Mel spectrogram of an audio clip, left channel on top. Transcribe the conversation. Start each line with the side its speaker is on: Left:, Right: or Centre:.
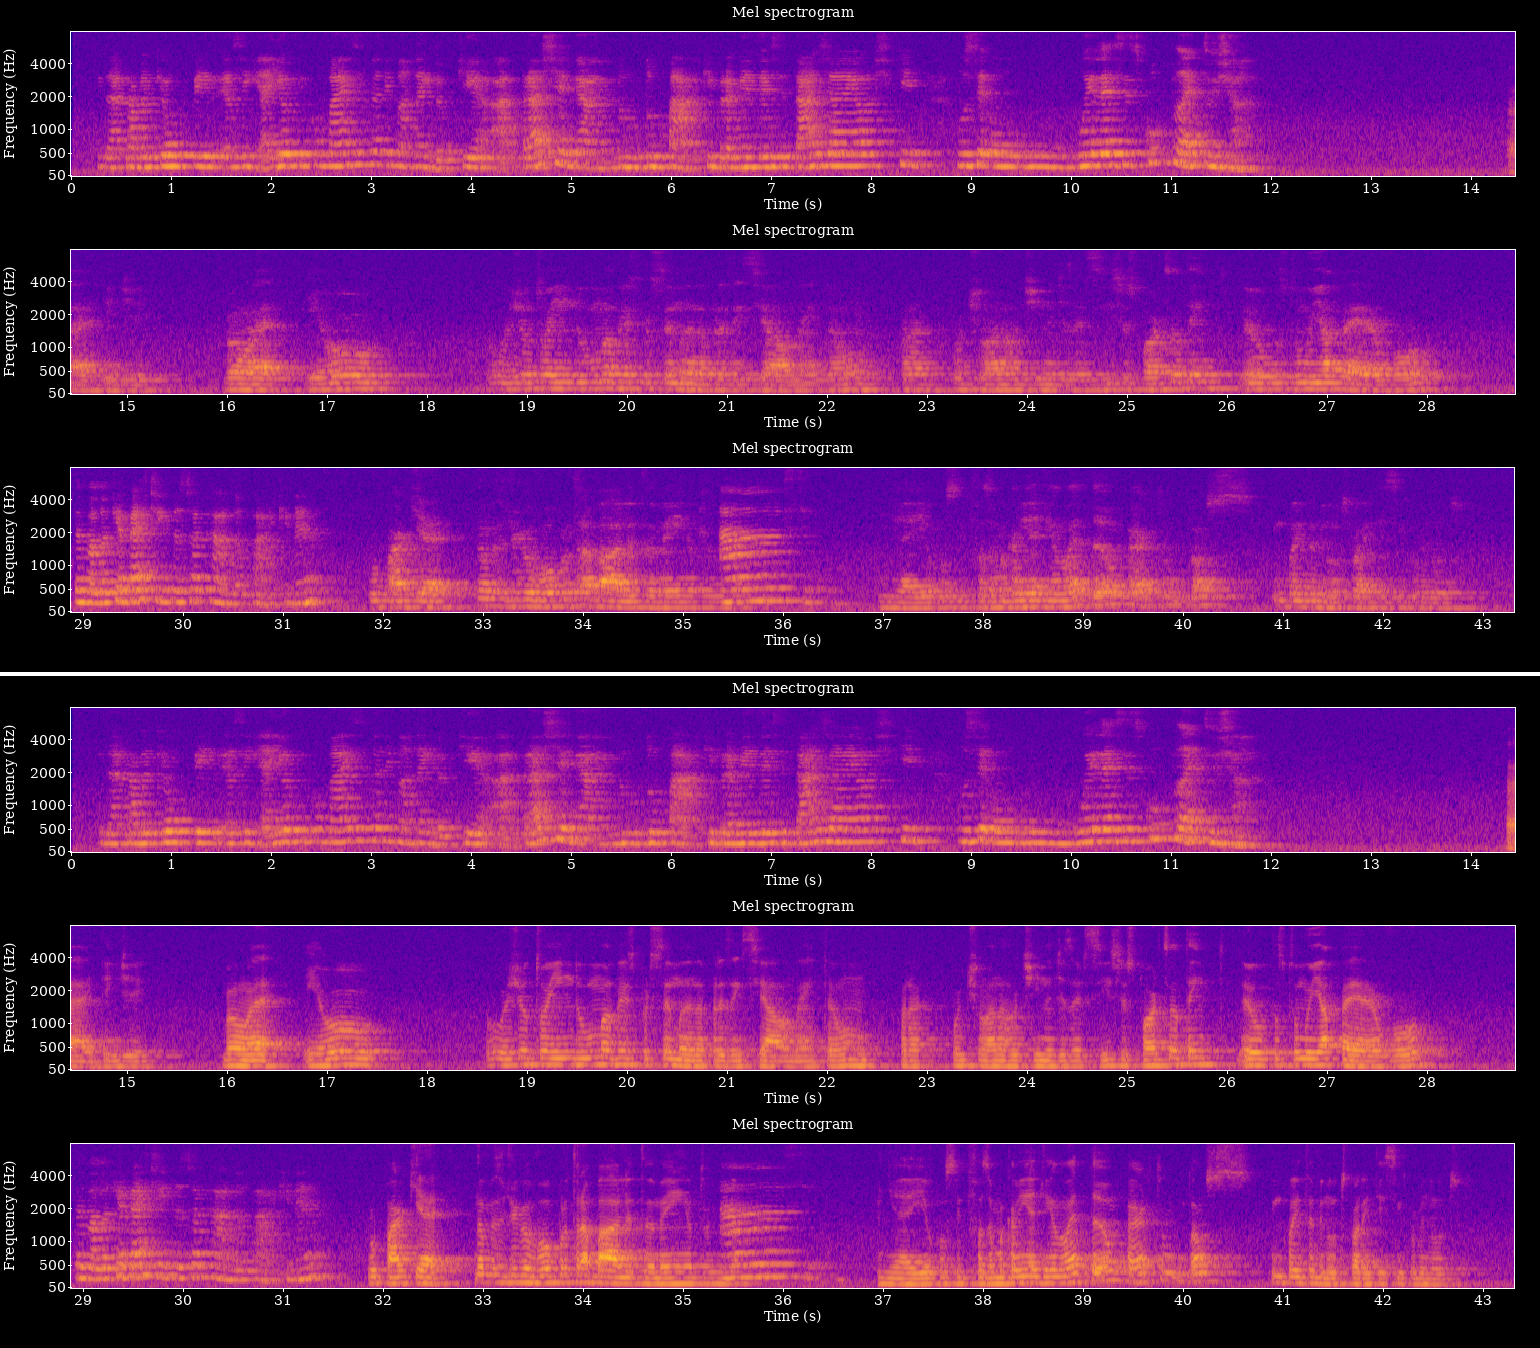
Left: E daí acaba que eu, per- assim, aí eu fico mais desanimada ainda, porque para chegar no, no parque, para me exercitar, já é, eu acho que um, se- um, um um exercício completo <laughs> já.
Right: é, é, é, entendi. Bom, é, eu hoje eu tô indo uma vez por semana presencial, né? Então, para continuar na rotina de exercício, esportes, eu tento, eu costumo ir a pé, eu vou.
Left: Você falou que é pertinho da sua casa o parque, né?
Right: O parque é. Não, mas eu digo, eu vou pro trabalho também, eu tô indo.
Left: Ah, sim.
Right: E aí eu consigo fazer uma caminhadinha, não é tão perto, dá uns 50 minutos, 45 minutos.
